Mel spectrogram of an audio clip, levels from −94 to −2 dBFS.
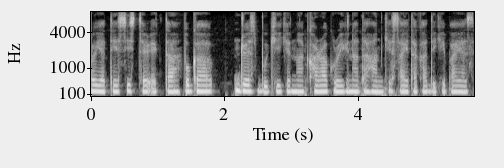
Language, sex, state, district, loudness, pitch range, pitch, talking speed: Nagamese, female, Nagaland, Kohima, -19 LUFS, 160-170 Hz, 165 Hz, 175 wpm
